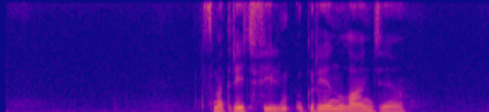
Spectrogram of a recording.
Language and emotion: Russian, neutral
